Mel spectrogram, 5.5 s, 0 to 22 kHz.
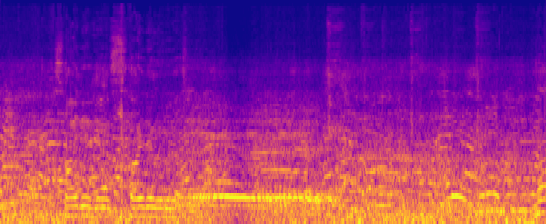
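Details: Sahiwal bull at a cattle market, bought by a farmer from Magura, 22 August 2024: a drawn-out, steady low moo lasting about a second, heard beneath loud bargaining voices and crowd chatter.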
